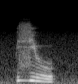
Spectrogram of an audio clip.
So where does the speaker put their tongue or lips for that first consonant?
tongue tip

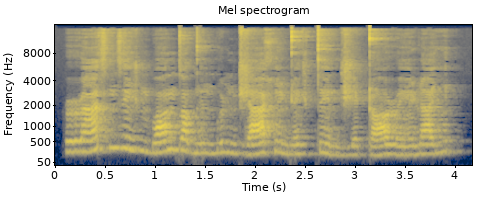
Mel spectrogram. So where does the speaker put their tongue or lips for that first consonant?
tongue tip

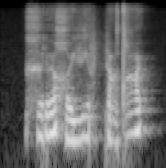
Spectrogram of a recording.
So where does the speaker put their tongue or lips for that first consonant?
velum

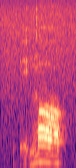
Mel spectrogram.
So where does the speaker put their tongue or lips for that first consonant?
throat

